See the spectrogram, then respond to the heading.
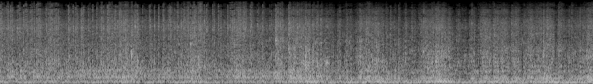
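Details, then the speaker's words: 4.9 screw-blown Hemi V8 in park: loud lumpy idle with a busy rough clatter and a metallic clinking felt up in the motor; torque converter first suspected, now the engine, cause not confirmed. "Something's wrong. It's clinking up here in the motor. There's something wrong with this engine."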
